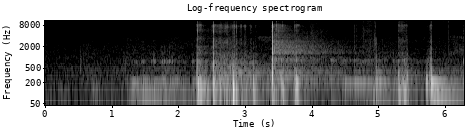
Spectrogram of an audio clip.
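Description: Handling noise on a lectern microphone: a quick run of sharp knocks, taps and clicks about two seconds in, with a few more later, over a low rumble picked up close on the mic as someone settles at the lectern and handles it.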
